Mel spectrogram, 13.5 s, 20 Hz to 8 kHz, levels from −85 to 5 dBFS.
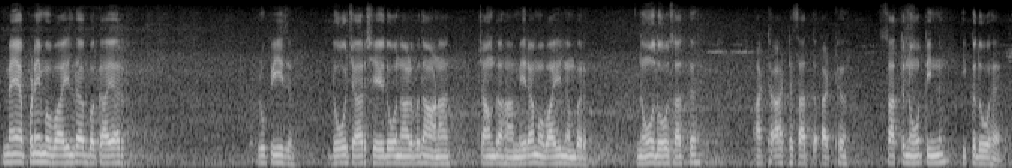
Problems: none marked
